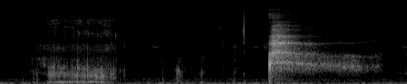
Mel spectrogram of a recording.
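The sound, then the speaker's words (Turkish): Someone takes a loud slurping sip of hot tea, then after a short pause lets out a breathy, satisfied exhale. No one speaks. “Bir çayımdan içiyorum şu anda hepinizin duyacağı üzere.”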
